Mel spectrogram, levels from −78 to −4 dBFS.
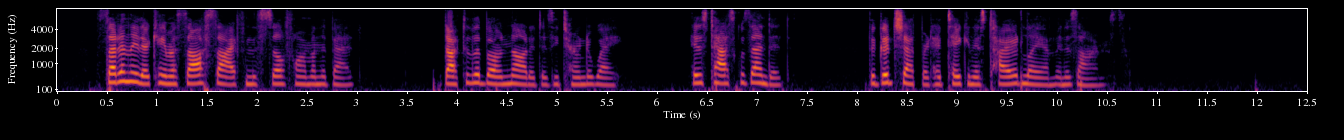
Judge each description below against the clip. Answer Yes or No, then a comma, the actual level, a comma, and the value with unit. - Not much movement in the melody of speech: Yes, narrow, 2.2 semitones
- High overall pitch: Yes, high, 230 Hz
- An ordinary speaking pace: Yes, average, 170 wpm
